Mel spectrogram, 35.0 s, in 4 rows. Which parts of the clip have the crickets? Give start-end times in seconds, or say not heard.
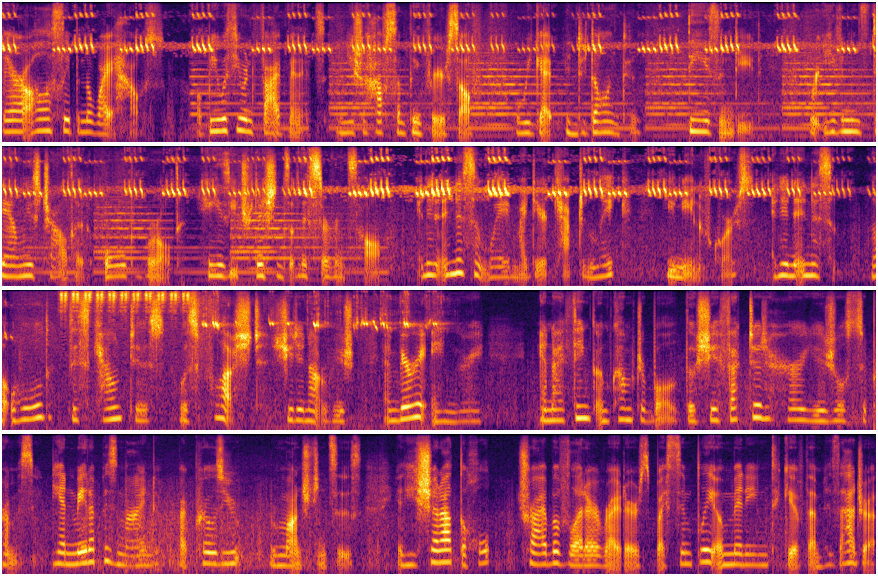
0.0-22.1.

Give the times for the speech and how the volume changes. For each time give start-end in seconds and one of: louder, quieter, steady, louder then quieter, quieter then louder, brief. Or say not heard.
0.0-34.9 steady.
